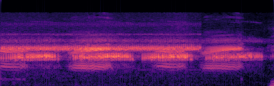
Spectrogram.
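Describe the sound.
A person imitates a yellow-legged frog call with about four throaty, buzzing croaks in a steady quick rhythm, fairly loud, with no words spoken.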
